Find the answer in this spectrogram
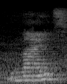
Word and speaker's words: knight: drink cake it's a c the sound cup is silent in the following ways words like knight floaters k n hi ght it's a silent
